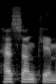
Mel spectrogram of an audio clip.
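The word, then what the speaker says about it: Hyeseong Kim: of them so there you go and yes Hung Kim is the pronunciation as as Devan is saying in the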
